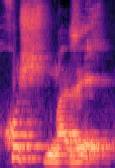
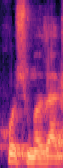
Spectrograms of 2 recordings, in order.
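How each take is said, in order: First: The last word ends with an 'e' vowel. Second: The last word ends with an 'a' vowel. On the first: "लेकिन फ़ारसी लहजे में" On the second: "हम उर्दू में तो खुश मज़ा कहते हैं"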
